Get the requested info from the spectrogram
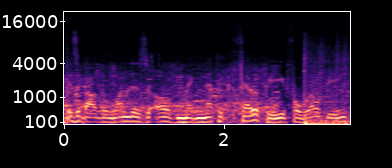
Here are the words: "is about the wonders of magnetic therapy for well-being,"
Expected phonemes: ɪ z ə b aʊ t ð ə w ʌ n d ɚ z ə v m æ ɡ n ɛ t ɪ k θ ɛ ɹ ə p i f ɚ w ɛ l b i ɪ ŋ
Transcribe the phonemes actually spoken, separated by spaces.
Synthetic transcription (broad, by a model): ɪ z ə b aʊ t ð ə w ʌ n d ɚ z ə v m æ ɡ n ɛ t ɪ k θ ɛ ɹ ə p i f ɚ w ɛ l b i ɪ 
